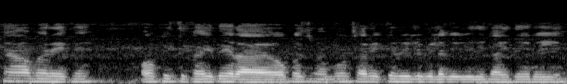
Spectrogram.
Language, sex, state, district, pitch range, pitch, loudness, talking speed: Hindi, male, Haryana, Charkhi Dadri, 120-130 Hz, 125 Hz, -17 LUFS, 210 wpm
